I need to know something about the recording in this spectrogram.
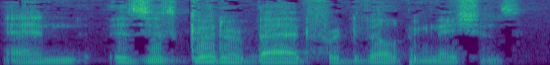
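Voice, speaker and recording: A man's voice: low voice, fairly even intonation, normal speed, husky. A man from Sudan in the audience, asking a long, articulate question.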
